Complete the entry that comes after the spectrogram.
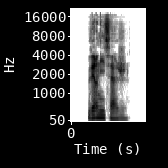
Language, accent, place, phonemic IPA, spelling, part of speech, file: French, France, Lyon, /vɛʁ.ni.saʒ/, vernissage, noun, LL-Q150 (fra)-vernissage.wav
- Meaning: 1. varnishing, glazing 2. vernissage (private viewing of an art exhibition before it opens to the public)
